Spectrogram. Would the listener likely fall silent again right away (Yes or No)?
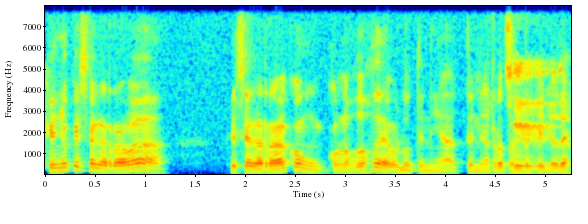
Yes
